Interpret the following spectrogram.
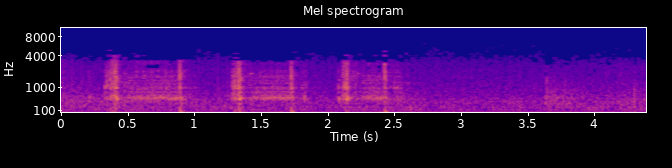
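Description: Desk telephone being dialed: about six short, sharp sounds in the first two and a half seconds, then a quieter stretch.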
